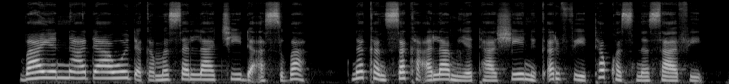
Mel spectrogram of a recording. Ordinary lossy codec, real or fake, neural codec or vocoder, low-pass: none; real; none; none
